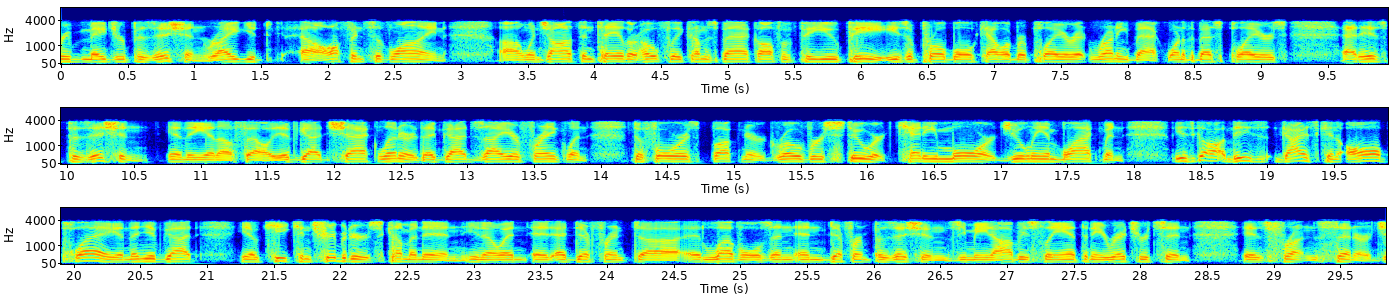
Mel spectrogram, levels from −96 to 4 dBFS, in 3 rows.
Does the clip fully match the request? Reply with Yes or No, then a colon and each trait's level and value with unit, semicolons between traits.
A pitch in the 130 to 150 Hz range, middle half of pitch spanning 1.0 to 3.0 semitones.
Yes: low, 135 Hz; narrow, 2.4 semitones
